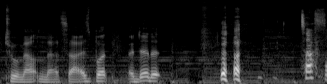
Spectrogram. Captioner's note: laughs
